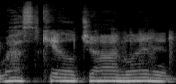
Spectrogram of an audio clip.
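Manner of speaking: whispering voice. Describing a voice heard in the street, whispering voice. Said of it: "you hear someone begin whispering".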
